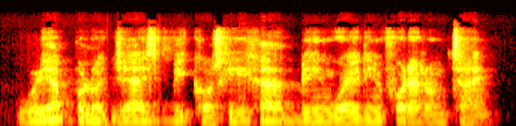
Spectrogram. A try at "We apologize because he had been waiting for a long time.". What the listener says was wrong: Very good.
